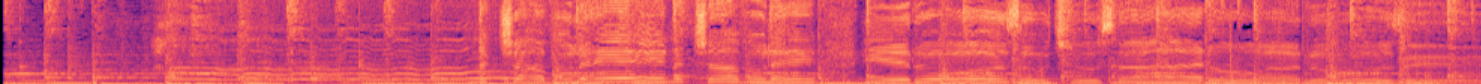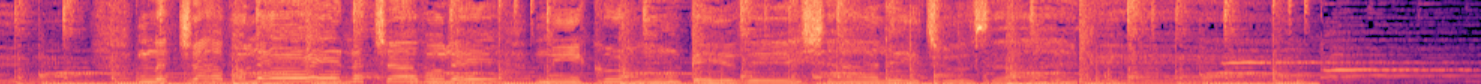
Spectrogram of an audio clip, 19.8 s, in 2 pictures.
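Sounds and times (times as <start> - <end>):
background music ringtone: 0.0 - 19.7.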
